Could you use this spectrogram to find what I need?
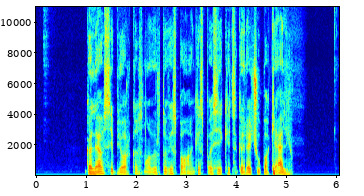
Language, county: Lithuanian, Marijampolė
